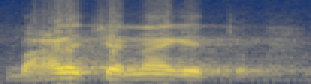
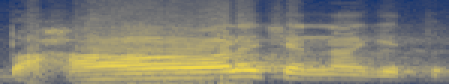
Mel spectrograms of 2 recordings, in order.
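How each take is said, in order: First: The word bahala is said with short vowels. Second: The word bahala has a drawn-out vowel. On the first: It was quite good. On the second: It was extremely good.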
